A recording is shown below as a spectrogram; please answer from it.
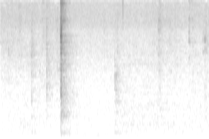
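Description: Near silence: room tone with two faint clicks, about half a second and a second in, from flashcards being handled and swapped.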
